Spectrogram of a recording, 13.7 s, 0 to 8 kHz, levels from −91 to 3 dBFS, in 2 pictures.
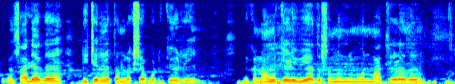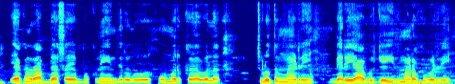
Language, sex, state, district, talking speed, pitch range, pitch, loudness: Kannada, male, Karnataka, Dharwad, 125 wpm, 120-135 Hz, 130 Hz, -25 LUFS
